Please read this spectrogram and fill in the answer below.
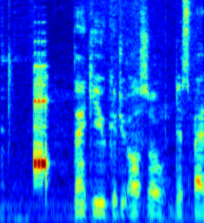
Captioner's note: intercom beeps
